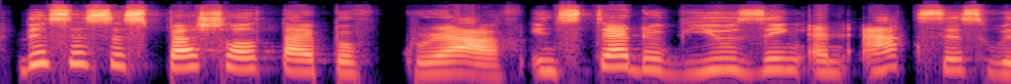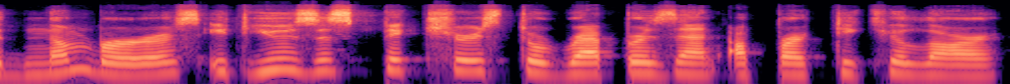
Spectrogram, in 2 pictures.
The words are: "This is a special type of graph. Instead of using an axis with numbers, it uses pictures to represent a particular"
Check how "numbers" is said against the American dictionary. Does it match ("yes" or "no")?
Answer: no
